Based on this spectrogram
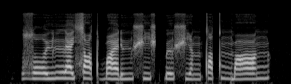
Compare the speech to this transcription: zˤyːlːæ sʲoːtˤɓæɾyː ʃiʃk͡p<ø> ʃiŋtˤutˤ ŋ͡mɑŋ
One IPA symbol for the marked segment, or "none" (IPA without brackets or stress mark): ø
